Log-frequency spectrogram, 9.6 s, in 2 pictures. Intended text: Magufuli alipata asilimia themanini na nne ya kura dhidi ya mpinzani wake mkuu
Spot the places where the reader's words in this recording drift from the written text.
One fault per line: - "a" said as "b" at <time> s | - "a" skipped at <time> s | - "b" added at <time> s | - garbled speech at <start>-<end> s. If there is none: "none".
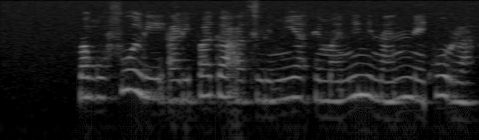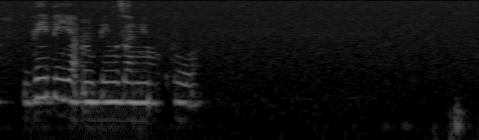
- "ya" skipped at 4.3 s
- "wake" skipped at 6.3 s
